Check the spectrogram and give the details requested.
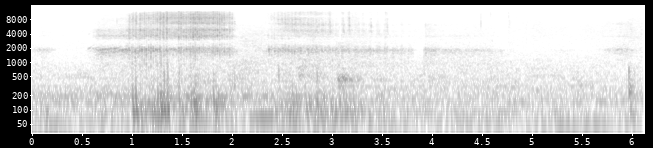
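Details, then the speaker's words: Patient with a tracheostomy: loud rattling, gurgling hiss with each breath, fading toward the end; noise of secretions blocking the tracheostomy tube, needing suctioning. "esse é o barulho da secreção tá entupindo a traqueostomia E aí precisa vir alguém retirar essa secreção"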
